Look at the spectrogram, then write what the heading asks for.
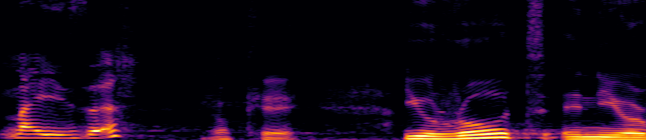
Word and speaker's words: Maisa: Plus, in Portuguese, it's mais. Mais. And it's the plus sign we use in math and stuff. And my name is Maisa. So in Brazil, we pronounce A as A. So, mais A. Okay. Which is Maisa.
